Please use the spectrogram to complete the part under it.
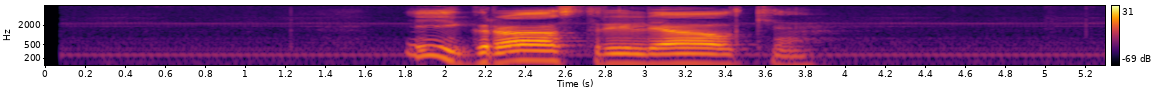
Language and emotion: Russian, sad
